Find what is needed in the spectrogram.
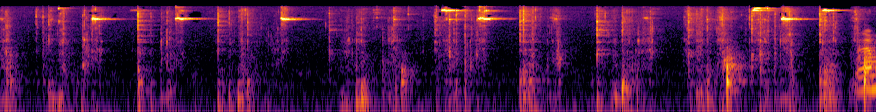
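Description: Metal potato masher pressing fork-tender boiled butternut squash in a glass bowl: soft mashing strokes about one or two a second, several with a light clink of metal against glass.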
